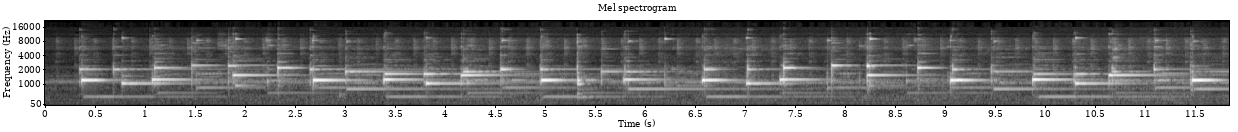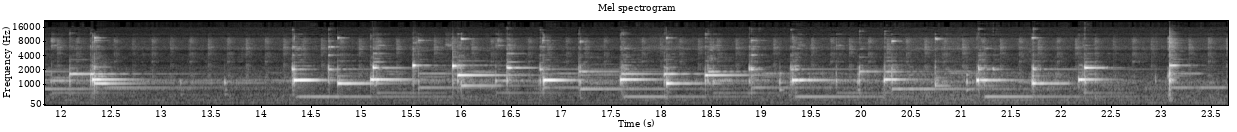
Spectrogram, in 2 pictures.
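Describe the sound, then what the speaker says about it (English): Tinkling music-box melody plays steadily from an electronic device on a table in a house during a paranormal investigation, repeating bright chiming notes with a soft hum beneath, no voices. "If you can hear that music, if you like it."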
